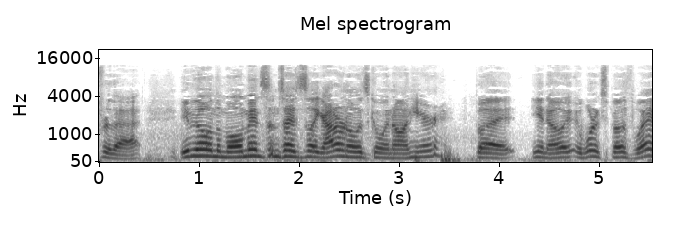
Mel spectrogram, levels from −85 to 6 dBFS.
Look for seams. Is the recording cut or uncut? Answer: cut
